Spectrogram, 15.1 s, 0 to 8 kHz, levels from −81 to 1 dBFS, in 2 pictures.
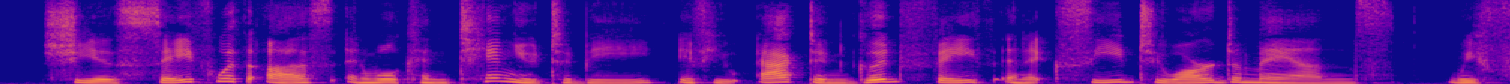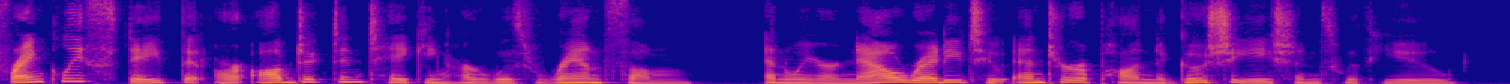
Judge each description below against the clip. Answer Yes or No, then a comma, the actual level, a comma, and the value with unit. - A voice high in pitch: No, medium, 170 Hz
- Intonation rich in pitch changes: No, average, 3.9 semitones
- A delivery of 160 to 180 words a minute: Yes, average, 170 wpm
